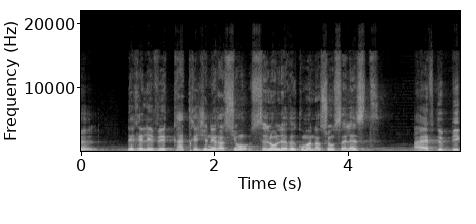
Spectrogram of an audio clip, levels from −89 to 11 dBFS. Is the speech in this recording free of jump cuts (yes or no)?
yes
